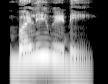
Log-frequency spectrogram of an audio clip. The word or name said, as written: ಬಳುವಟ್ಟೆ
